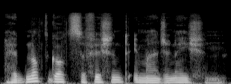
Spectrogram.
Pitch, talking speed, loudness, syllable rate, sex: 100 Hz, 155 wpm, -19 LUFS, 5.5 syllables/s, male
